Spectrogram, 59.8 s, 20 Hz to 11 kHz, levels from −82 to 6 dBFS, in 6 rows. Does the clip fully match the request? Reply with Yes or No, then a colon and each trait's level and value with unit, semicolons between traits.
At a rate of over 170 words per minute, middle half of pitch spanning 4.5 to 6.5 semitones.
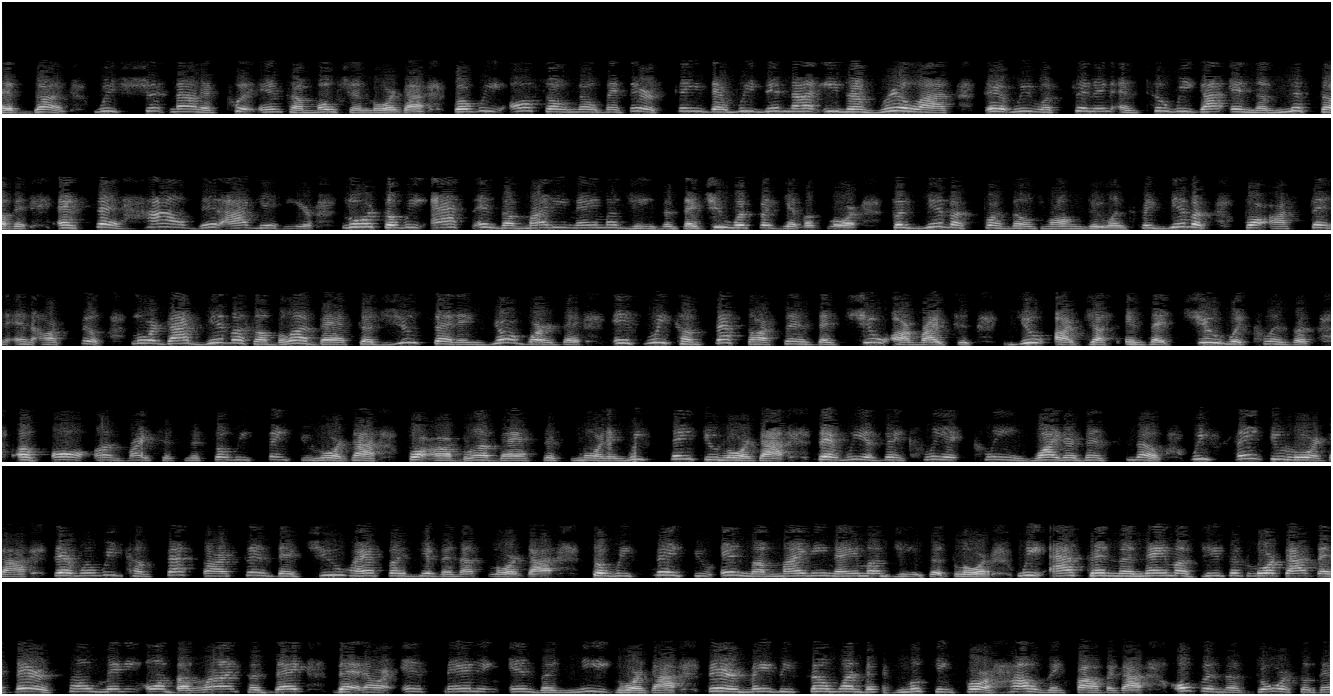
Yes: fast, 205 wpm; average, 4.8 semitones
